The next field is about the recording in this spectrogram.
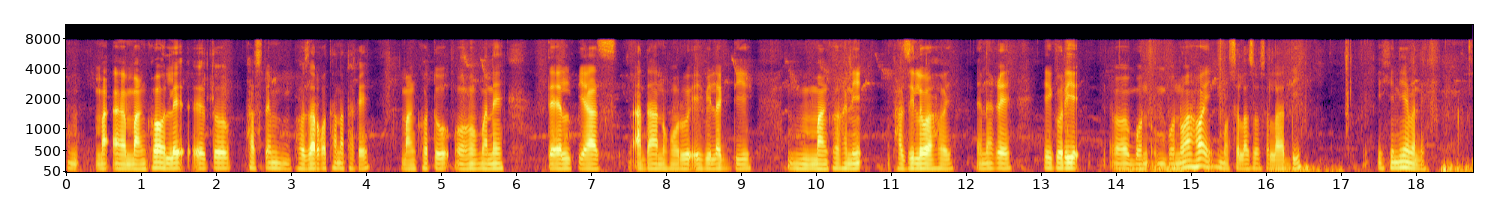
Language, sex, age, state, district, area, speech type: Assamese, male, 30-45, Assam, Barpeta, rural, spontaneous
